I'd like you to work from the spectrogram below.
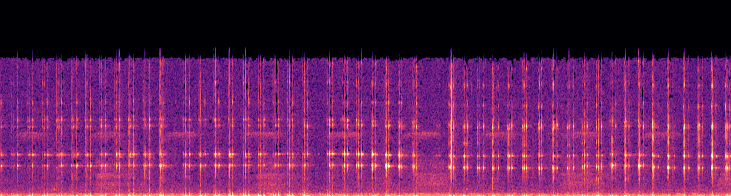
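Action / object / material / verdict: tap / glass jar with metal screw lid / glass, metal / none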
